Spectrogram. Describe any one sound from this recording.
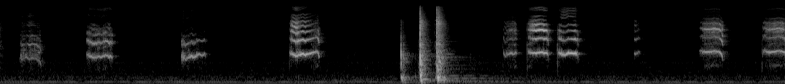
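A small parrot squawks in short, shrill chirps again and again.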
